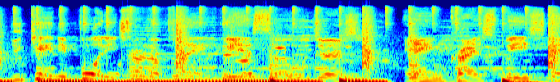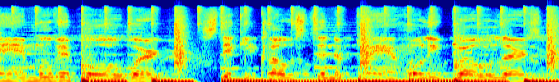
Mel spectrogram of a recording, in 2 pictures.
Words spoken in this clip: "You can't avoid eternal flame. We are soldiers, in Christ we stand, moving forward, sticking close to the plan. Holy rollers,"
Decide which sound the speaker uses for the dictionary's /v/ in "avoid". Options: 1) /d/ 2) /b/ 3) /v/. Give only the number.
2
